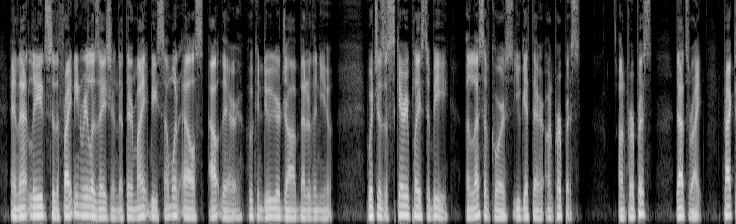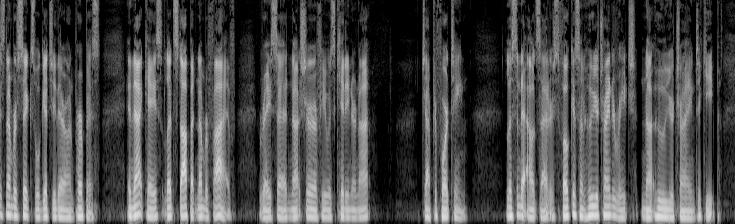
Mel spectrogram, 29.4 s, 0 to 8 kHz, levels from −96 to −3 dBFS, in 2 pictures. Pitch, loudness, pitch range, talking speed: 110 Hz, -22 LUFS, 100-120 Hz, 175 wpm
